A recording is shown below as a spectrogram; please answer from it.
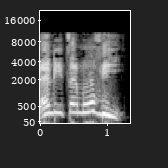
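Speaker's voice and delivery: loud, high-pitched exclamation; emphatic shout. Real, not acted. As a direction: shout it out, voice jumping way up. Exasperated shouted reminder to drivers.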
